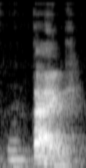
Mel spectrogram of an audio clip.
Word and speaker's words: bag: Back bag. Back bag. Now if you listen to the way Charles pronounced that word, he said back. That's not what I did.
